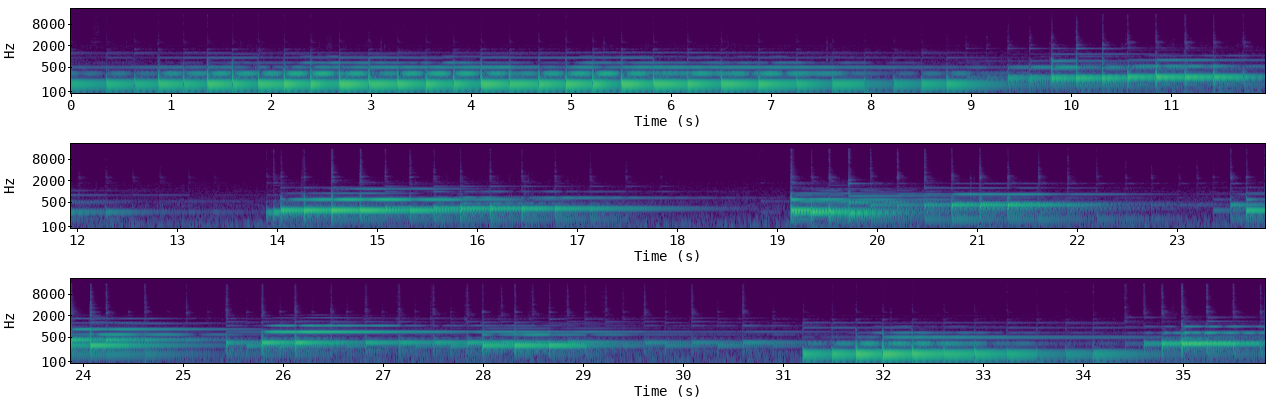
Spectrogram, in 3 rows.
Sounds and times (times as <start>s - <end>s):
Music: 0.0s - 35.8s.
